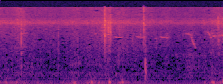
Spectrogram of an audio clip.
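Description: Near silence, with a few faint clicks and soft handling noises from rope being worked on a metal rappel device and carabiner.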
